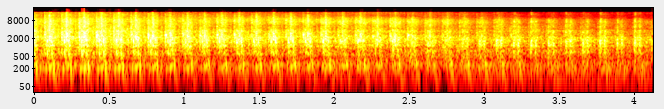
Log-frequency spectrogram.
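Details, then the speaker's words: Kubota diesel microcar engine idling after rocker adjustment to 0.20 mm clearance: even rapid clatter with no extra clack-clack tapping that would signal bad valve lash; valves sound correctly set. "Surtout quand vous avez démarré le moteur, écoutez si vous n'avez pas comme un clac, clac, clac, clac."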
